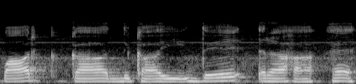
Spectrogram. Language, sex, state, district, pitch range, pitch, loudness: Hindi, male, Punjab, Fazilka, 135-145 Hz, 140 Hz, -14 LUFS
